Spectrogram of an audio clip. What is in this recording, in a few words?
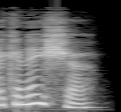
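"echinacea", British English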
